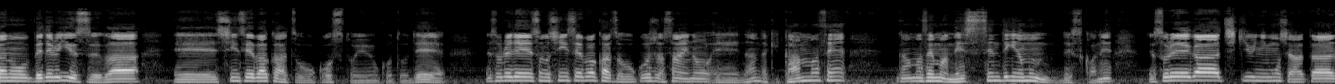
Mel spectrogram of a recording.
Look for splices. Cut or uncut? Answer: cut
